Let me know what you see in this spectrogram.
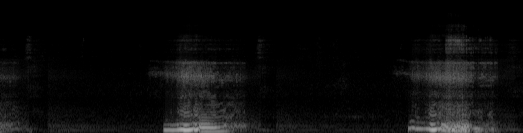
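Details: Old dog napping, one of her many daily naps, with deep, rumbling snores about every five seconds and quiet pauses between breaths: snoring during sleep.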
